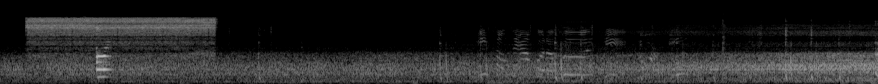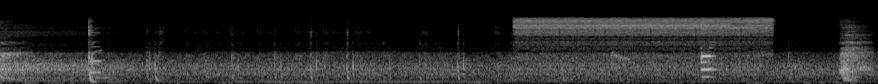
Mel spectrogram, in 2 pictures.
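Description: A spray can hisses steadily in two long bursts.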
